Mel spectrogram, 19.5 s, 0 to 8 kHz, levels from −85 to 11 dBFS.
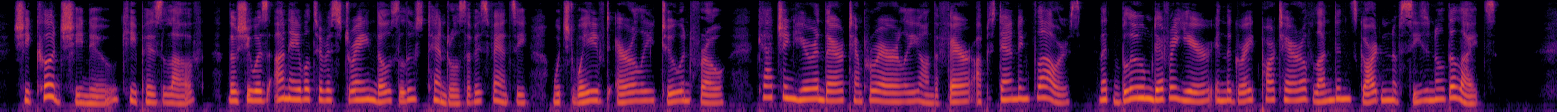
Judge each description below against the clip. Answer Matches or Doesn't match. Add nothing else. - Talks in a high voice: Matches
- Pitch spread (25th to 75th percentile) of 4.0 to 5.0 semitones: Doesn't match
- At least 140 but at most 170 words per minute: Matches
